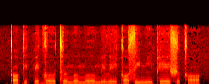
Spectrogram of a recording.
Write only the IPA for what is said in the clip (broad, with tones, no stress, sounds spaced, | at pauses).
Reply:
kʼ ɔ˦ k ɪ˨ k͡p ɪ˦ ɡ oː˨ tʰ ʊ˨ m o˨ m oː˨ m ɪ˨ l e˨ ɡ ɔ˦ s i˦ ɲ ĩ˨ pʰ eː˦ ʃ ʊ˦ kʰ ɔ˦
